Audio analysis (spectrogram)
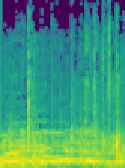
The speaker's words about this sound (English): So, a couple people at the end are like, I'll tell you what, not only am I not going to clap, I'm going to yell no.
